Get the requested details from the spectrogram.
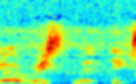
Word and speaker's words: arithmetic: et arithmetic, c'est encore plus subtil parce qu'en anglais il y a des accents toniques et que la première syllabe accentuée c'est rith, donc c'est le R, donc on appelle ça les trois R, c'est-à-dire en gros, donc lecture, écriture et calcul.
